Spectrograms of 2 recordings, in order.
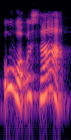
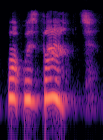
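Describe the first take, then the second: First: It is said casually at normal volume. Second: It is said quietly and fearfully.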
